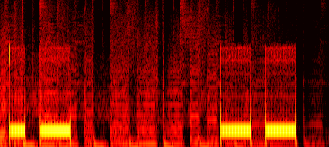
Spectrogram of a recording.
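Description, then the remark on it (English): An outgoing phone call's ringback tone: two pairs of steady electronic tone bursts with a short pause between pairs and a longer gap between the pairs, heard clearly over faint background noise. “Let's give her a call.”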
